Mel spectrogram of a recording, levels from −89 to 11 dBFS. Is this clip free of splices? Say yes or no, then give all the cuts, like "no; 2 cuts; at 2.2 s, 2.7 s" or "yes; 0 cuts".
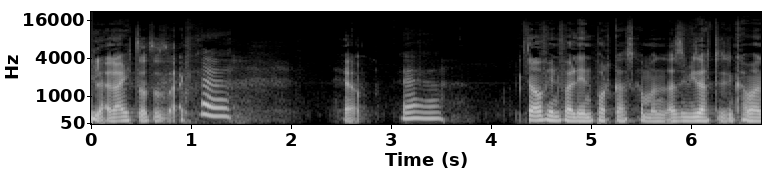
no; 1 cut; at 2.9 s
